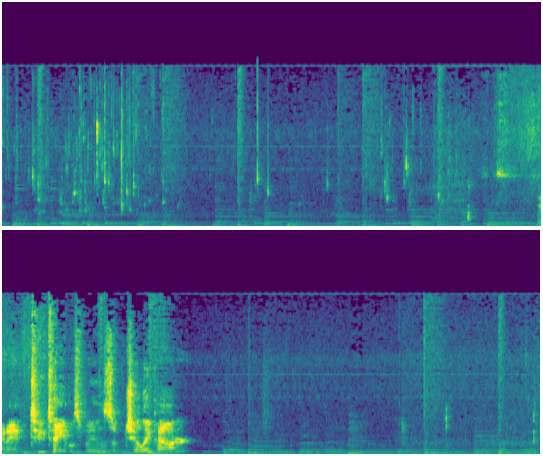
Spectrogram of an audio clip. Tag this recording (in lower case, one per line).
water
frying (food)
